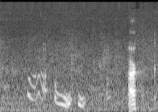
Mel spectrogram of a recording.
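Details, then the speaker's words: Short, high, musical squeaks gliding in pitch: wheezing from bronchial narrowing due to airway inflammation in asthma. "a marca da asma seria uma obstrução da via aérea Porque existe um processo inflamatório acontecendo no brônquio eh e aí o brônquio é um tubo por onde passa o ar até o pulmão e aí nesse brônquio quando há essa inflamação existe um estreitamento então é um tubo mais estreito o ar passa ele faz um um chiadinho em algumas"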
